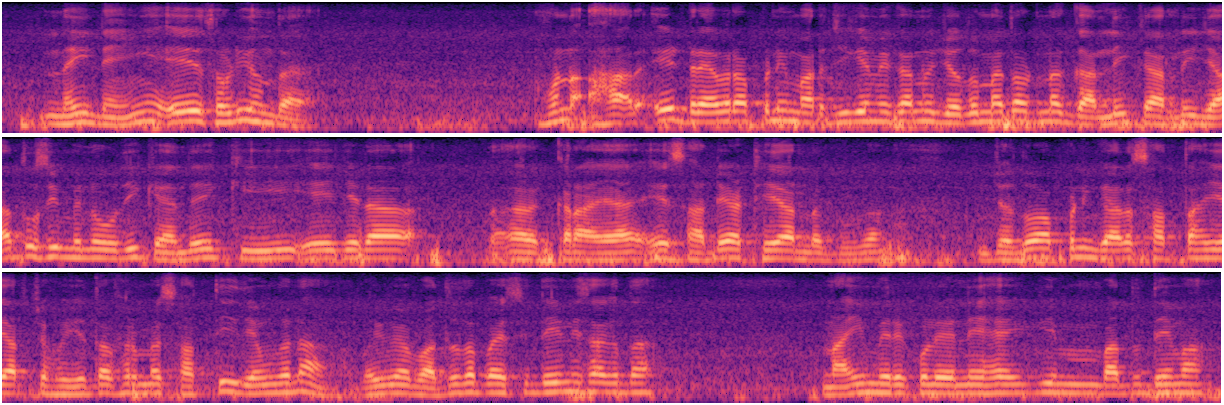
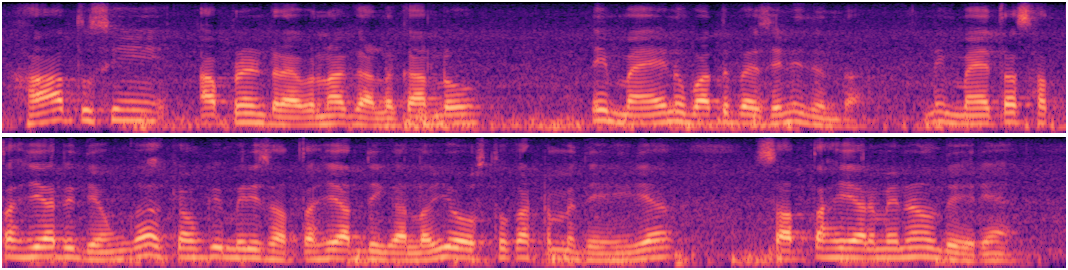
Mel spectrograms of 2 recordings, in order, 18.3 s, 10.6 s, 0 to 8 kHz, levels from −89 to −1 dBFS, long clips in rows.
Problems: none marked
